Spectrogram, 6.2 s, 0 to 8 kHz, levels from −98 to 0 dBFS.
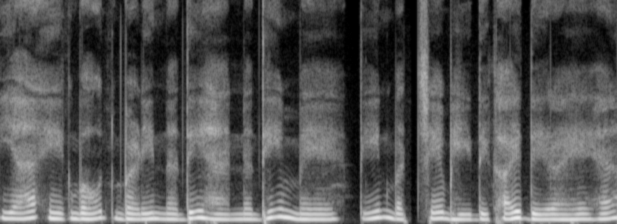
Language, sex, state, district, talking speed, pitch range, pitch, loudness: Hindi, female, Uttar Pradesh, Saharanpur, 145 wpm, 185-215 Hz, 195 Hz, -16 LUFS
